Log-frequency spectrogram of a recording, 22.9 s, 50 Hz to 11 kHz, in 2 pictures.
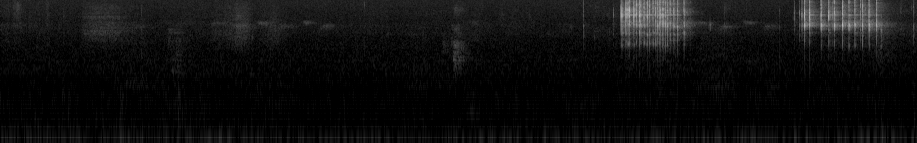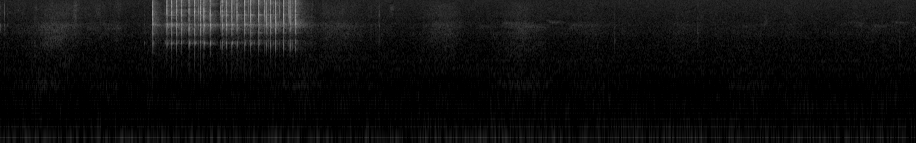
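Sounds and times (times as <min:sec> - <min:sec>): ratchet wrench clicking rapidly: 0:07.7 - 0:08.7, 0:10.0 - 0:11.1, 0:13.3 - 0:15.3.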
